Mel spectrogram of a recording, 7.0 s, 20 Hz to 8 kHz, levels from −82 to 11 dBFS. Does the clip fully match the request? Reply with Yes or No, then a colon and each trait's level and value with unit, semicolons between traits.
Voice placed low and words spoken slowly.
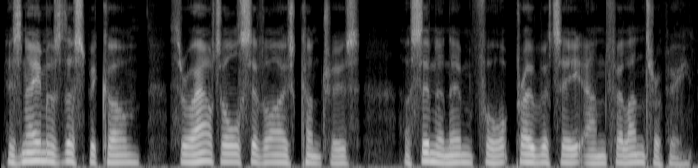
Yes: low, 130 Hz; slow, 130 wpm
